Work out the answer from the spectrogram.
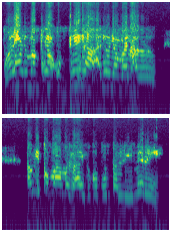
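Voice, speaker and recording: An older man calling into a radio program, telling his side in a rambling, halting, pleading way over a phone line. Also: high-pitched, fairly even intonation, creaky, pushed and bright. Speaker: caller.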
